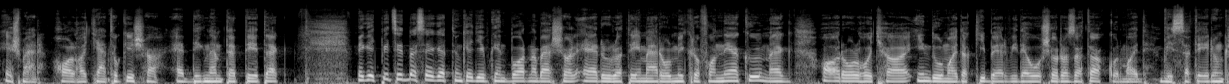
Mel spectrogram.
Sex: male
